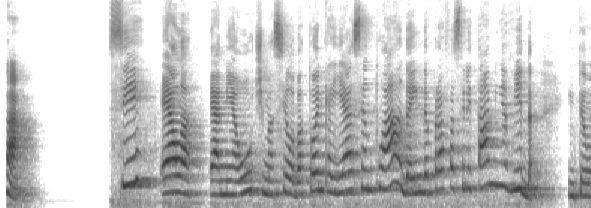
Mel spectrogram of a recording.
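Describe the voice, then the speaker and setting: High-voiced Brazilian woman teacher. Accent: Brazilian Portuguese. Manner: slow, patient, emphatic syllable-by-syllable explanation. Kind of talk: recorded school lesson.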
